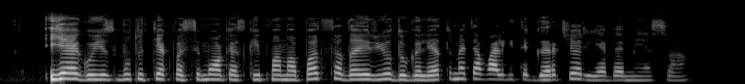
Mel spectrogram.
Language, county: Lithuanian, Klaipėda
